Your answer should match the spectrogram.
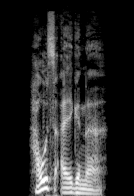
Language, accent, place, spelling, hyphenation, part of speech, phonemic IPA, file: German, Germany, Berlin, hauseigener, haus‧ei‧ge‧ner, adjective, /ˈhaʊ̯sˌʔaɪ̯ɡənɐ/, De-hauseigener.ogg
- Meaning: inflection of hauseigen: 1. strong/mixed nominative masculine singular 2. strong genitive/dative feminine singular 3. strong genitive plural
